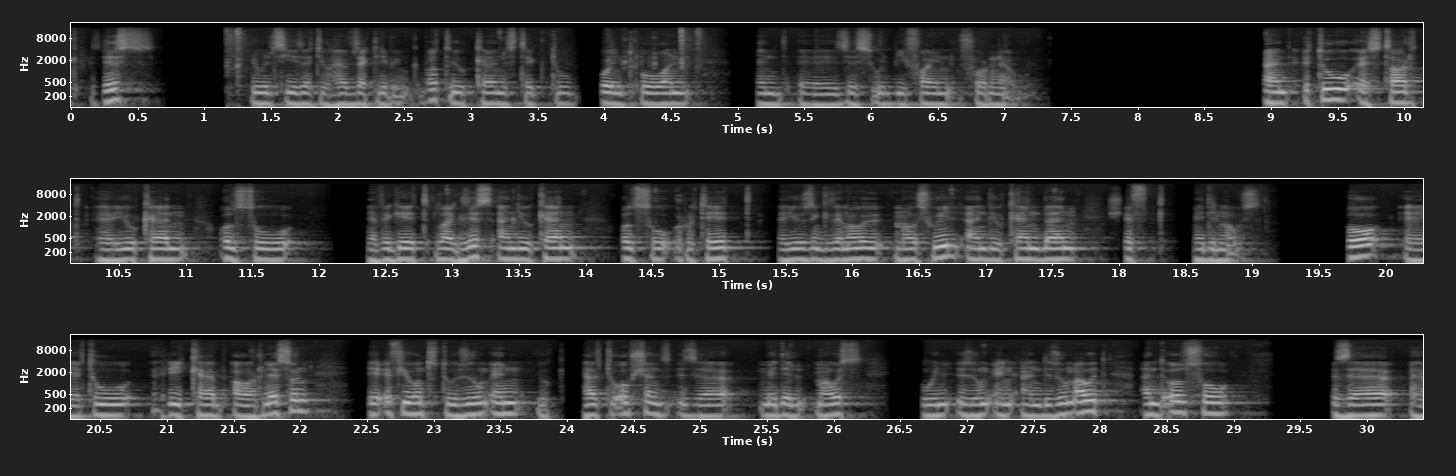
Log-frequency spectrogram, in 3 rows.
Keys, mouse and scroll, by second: 0.0 0, 3.2 click, 7.1 n, 7.6-7.9 scroll, 7.9 middle click, 7.9-8.8 scroll down 4, 9.3-9.7 scroll, 9.7-11.2 scroll up 1, 11.2 middle click, 11.2-12.5 scroll down 1, 14.5 middle click, 23.7-24.6 scroll down 1, 24.6 scroll up 1, 25.5-25.8 scroll down 4, 26.1-26.4 scroll up 9, 26.8-27.3 scroll down 5, 27.3-28.8 scroll up 1, 29.9 scroll down 7.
